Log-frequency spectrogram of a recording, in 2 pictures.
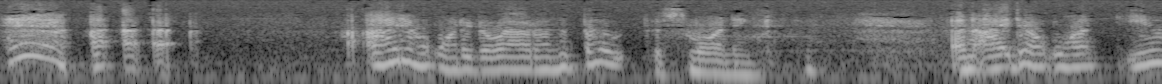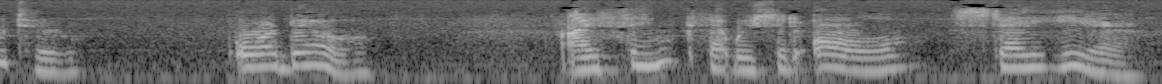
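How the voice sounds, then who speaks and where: Shaken wife, dull radio sound. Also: female voice, on the low side, expressive, takes it slowly, pauses often, slight background noise. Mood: uneasy, bewildered. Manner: hesitant, dramatic. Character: shaken, bewildered estranged wife recalling uncanny events. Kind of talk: radio drama acting and narration.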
